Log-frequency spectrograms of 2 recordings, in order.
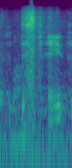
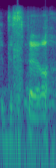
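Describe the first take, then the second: First: "Dispate" ending like "spate" instead of "spell"; slip on Dispate. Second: "Dispel" ending like "spell", louder; corrected to Dispel. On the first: Commentator misnaming the card, "Dispate" ending in -ate. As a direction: say "Dispate" with a long A and final T. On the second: Commentator correcting his own slip, "Dispel" ending in -ell, loud. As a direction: land firmly on "Dispel" with a short E and final L. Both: Real, not acted. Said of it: "Dispate is not a word".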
